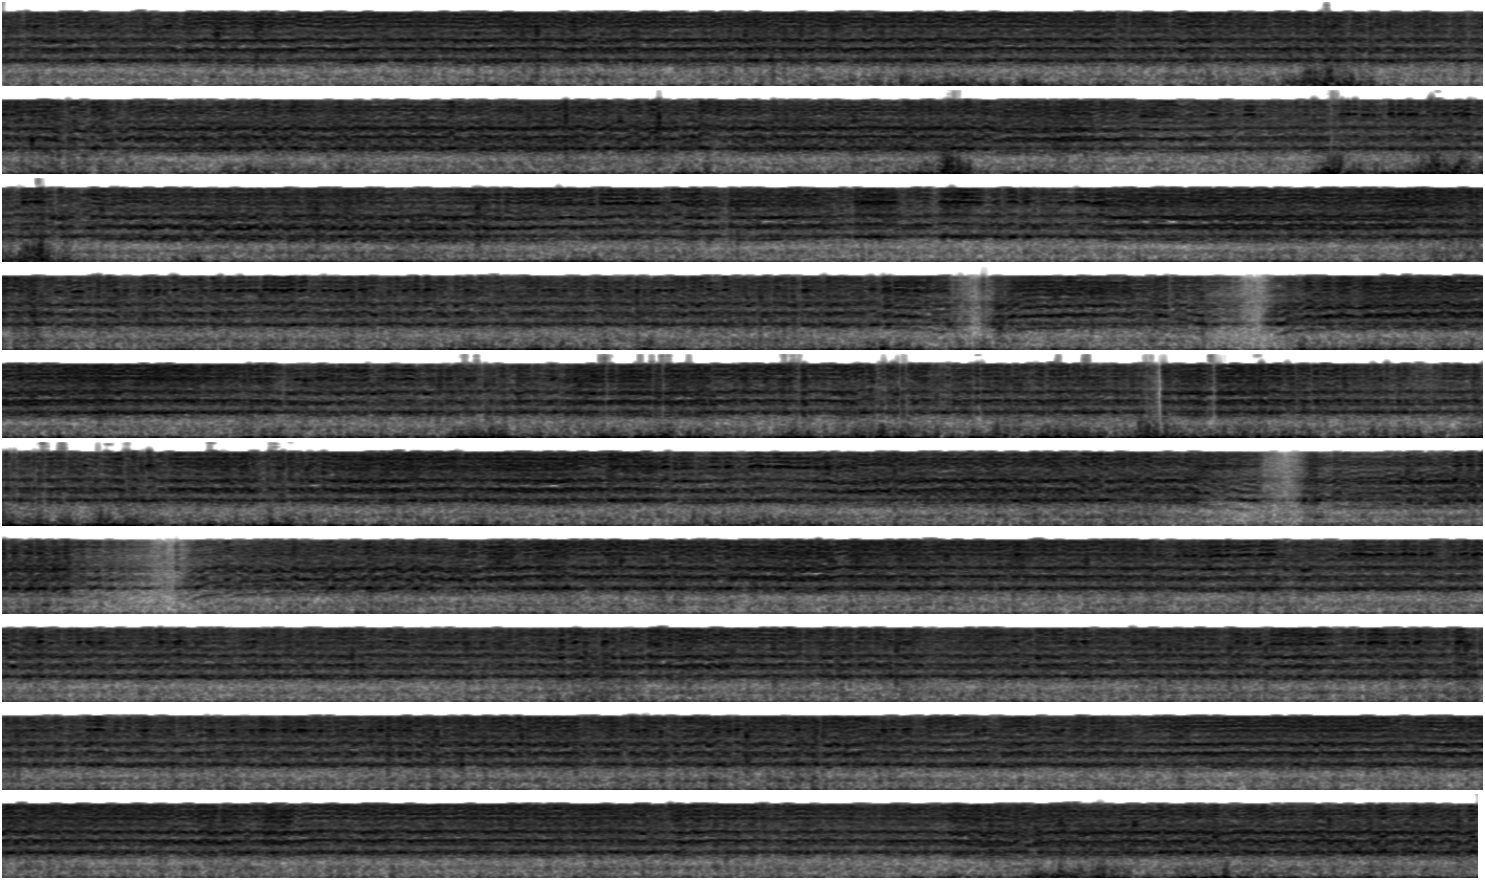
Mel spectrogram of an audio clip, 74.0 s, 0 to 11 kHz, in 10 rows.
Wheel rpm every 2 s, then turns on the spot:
230, 220, 240, 230, 190, 190, 210, 230, 210, 220, 220, 230, 230, 160, 150, 230, 220, 230, 230, 220, 220, 150, 120, 210, 230, 230, 230, 230, 230, 230, 230, 230, 230, 230, 230, 220, 200.
none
